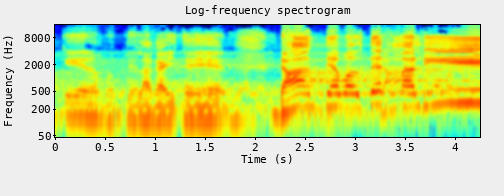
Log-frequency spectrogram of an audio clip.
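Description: A man chanting a Bengali Islamic sermon (waz) in a melodic, sung delivery, holding drawn-out notes. His voice glides up in pitch about halfway through and settles into a long held note near the end.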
